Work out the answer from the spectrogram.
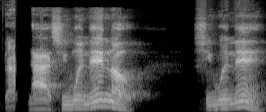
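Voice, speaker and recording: Bright-voiced slangy man reacting. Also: mid-range voice, big pitch swings. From South Carolina, USA. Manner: slangy, loose, quick to laugh. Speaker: reaction video host. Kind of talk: casual reaction commentary.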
